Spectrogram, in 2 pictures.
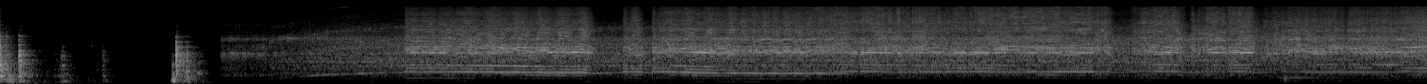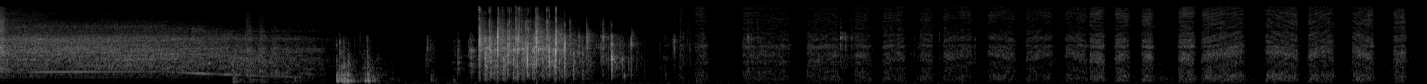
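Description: Electric angle grinder spinning up with a rising whine, then grinding steel rebar with a harsh, loud grinding noise for about ten seconds, then winding down to a stop. After a brief loud burst, a run of quick, light, evenly spaced scraping strokes follows.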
